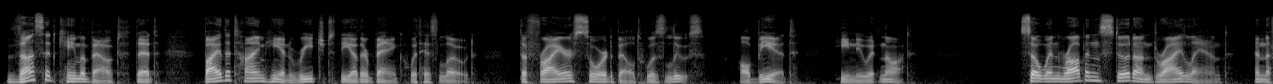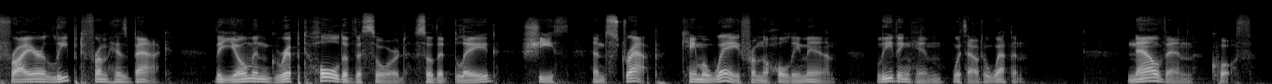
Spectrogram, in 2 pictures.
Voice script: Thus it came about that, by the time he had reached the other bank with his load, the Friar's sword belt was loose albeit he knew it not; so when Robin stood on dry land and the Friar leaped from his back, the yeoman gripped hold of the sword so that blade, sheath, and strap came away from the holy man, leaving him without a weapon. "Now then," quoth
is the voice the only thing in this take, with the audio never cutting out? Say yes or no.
yes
